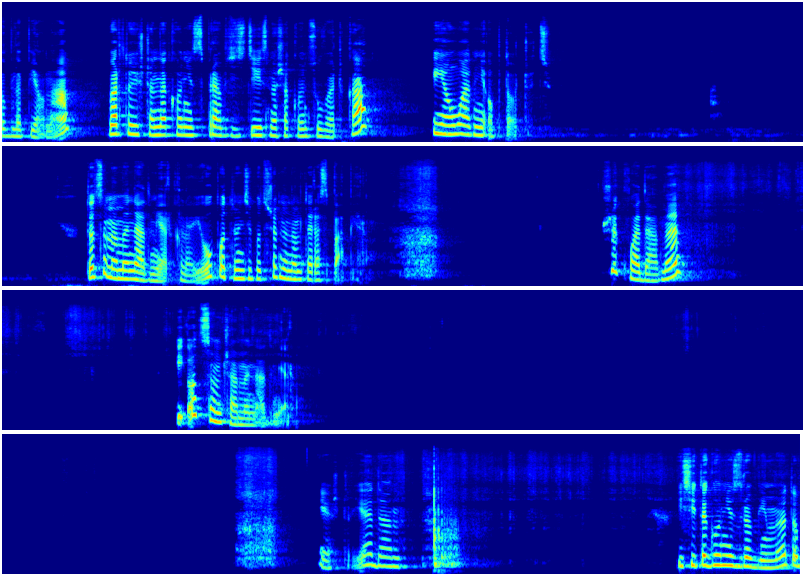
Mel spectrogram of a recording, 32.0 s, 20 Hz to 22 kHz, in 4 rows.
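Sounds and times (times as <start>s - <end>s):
paper towel rustling and tearing: 14.6s - 17.8s, 22.0s - 25.2s, 27.9s - 31.8s.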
